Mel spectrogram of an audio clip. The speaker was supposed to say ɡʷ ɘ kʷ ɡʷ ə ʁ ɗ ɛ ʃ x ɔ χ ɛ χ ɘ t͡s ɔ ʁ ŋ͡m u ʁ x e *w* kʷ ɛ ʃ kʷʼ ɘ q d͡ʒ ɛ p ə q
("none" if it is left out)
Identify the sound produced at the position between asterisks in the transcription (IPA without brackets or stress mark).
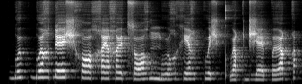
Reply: ʁ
